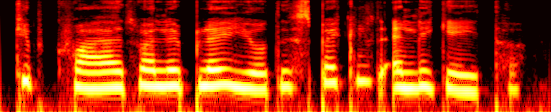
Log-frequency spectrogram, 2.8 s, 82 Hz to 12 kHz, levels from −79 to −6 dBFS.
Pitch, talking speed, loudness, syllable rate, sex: 255 Hz, 195 wpm, -16 LUFS, 5.6 syllables/s, female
